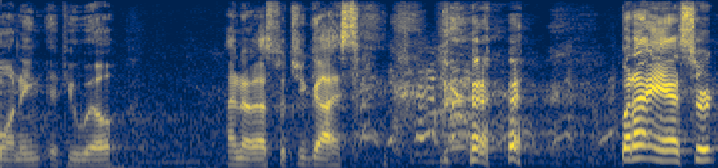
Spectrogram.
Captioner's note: laughs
